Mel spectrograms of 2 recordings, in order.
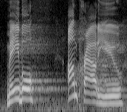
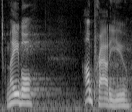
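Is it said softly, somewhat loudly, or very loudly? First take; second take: somewhat loudly; softly. First: It is said a little louder. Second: It is said at a normal, soft volume.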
